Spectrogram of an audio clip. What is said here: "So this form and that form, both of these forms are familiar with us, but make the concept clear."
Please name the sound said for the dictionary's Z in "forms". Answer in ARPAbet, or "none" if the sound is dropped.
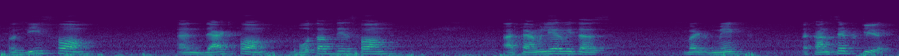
none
